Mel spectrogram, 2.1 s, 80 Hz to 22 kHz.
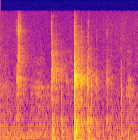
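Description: A few light clicks and knocks of metal parts as the vertical arm of a Really Right Stuff PG-02 gimbal head is turned around and set onto the clamp of its horizontal base, spaced out over about the first second.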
